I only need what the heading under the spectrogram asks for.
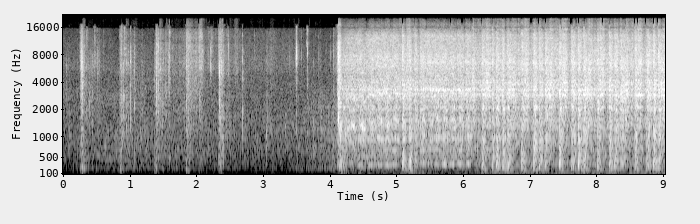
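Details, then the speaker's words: Range Rover project on a chilly day, ECU powered by a wire run straight from the battery: light clicking, then long continuous cranking with uneven chuffs that almost catch but never run. Crank no-start; owner suspects flooding with wet plugs. "it sounds like it's flooding god it's so close innit i think that's its problem though it's the way it was done wrong"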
